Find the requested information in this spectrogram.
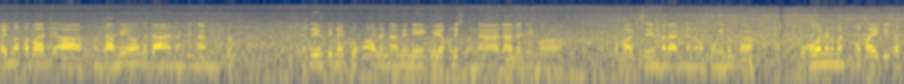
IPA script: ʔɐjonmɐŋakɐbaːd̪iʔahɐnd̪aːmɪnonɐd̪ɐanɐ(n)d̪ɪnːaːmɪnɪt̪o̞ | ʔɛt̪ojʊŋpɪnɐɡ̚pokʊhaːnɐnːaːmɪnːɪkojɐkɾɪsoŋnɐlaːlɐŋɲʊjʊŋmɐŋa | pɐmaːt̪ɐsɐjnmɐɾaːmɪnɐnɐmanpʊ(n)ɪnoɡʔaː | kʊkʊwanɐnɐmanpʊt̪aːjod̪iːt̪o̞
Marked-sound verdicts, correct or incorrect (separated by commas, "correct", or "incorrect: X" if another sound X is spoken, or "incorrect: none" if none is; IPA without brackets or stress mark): correct, incorrect: ŋ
